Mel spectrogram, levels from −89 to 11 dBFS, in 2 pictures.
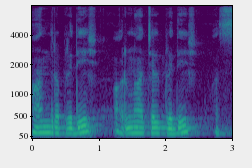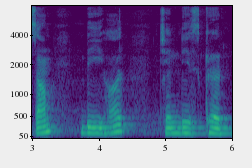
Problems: low volume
